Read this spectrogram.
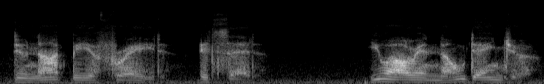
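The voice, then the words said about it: Flat monotone machine-like voice. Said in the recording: “There was no accent, no intonation or inflection in those words. They were just delivered in an unemotional, monotonous way. ... almost machine-like.”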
